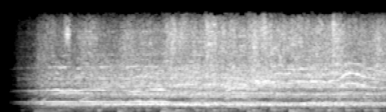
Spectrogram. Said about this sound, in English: You're hearing there an ecstatic crowd in Tanzania welcoming President Barack Obama and First Lady Michelle Obama to their country, the final leg of the president's Africa trip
